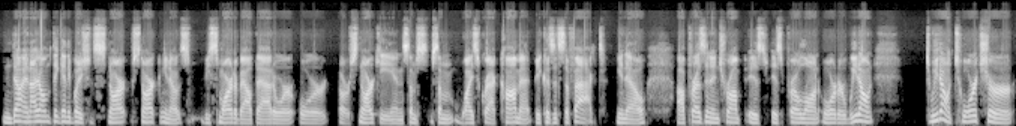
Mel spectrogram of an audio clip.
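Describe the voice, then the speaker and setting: A man hosting a political podcast in casual commentary, talking in an animated way and often restarting and repeating words. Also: mid-range voice, normal speed, no echo, low-quality recording. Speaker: podcast host.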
